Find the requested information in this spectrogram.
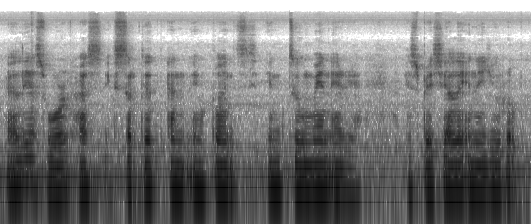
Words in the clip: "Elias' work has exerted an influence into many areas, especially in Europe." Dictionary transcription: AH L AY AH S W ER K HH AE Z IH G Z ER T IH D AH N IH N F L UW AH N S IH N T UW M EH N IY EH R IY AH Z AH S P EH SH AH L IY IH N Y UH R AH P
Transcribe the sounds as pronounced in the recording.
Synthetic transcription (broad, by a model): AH L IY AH S W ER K HH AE S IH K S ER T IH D AH N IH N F L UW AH N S IH N T UW M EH N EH R IY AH AH S P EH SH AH L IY IH N Y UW R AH P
